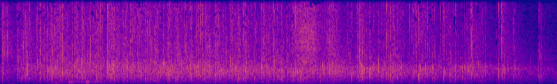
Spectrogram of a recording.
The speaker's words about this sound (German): Und ich freue mich sehr auf seinen Talk. Und ja, wünsche euch viel Spaß und einen herzlichen Applaus bitte.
